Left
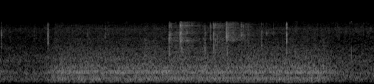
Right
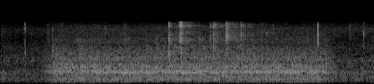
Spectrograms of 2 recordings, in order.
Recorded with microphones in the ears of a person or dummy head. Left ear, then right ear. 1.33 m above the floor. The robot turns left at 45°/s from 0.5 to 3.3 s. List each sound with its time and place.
1.7 s a crack: 45° right (ahead or behind), 1.2 m; by 2.7 s centre (ahead or behind), 1.2 m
